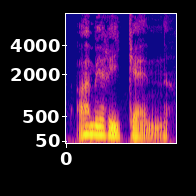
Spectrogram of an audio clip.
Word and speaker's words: américaine: Okay, it's really open, this AI, américaine.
